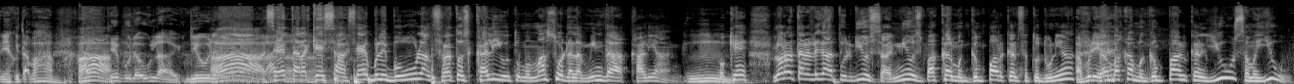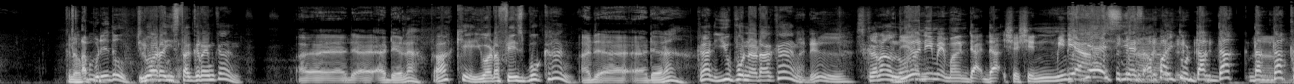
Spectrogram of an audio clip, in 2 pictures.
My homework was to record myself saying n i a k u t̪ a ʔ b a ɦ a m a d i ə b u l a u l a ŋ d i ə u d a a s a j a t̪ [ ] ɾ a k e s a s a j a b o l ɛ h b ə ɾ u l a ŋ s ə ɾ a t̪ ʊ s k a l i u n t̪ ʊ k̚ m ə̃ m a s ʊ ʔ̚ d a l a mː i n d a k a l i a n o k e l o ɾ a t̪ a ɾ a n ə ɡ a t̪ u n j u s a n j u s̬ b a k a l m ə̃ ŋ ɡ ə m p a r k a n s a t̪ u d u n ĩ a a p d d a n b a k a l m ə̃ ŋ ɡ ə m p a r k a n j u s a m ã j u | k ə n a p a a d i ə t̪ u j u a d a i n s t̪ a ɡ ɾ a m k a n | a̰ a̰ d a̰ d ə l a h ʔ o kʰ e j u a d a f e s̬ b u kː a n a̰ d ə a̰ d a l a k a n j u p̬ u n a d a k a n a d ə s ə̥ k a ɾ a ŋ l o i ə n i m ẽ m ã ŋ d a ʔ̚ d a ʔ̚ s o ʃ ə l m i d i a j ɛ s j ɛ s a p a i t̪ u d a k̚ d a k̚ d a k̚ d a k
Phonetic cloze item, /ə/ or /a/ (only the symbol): a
